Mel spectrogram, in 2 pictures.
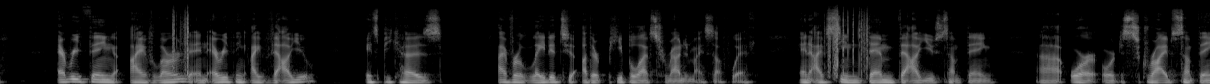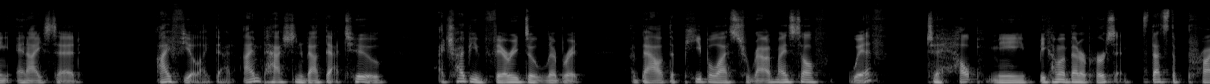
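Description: At 1.72 to 1.90 s and again at 8.24 to 8.69 s there's cable scratch noise, ragged bursts of scratching over the speech, the first about as loud as the speech itself, the second a little quieter. That's likely a worn lead or connector being moved, its contact flickering.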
